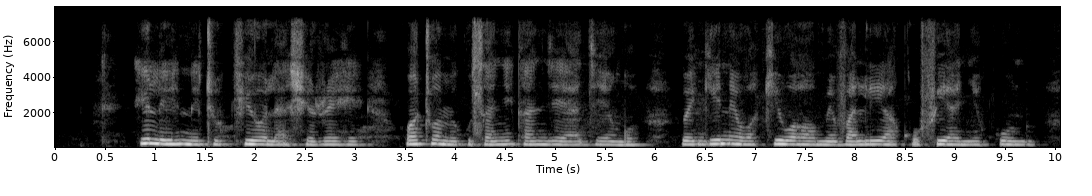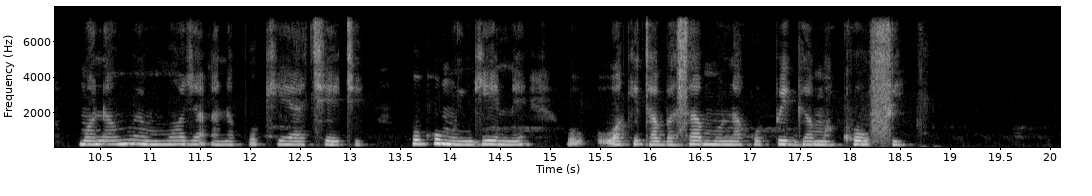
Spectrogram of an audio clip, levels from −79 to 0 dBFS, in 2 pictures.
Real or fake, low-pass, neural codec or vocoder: real; 7.2 kHz; none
